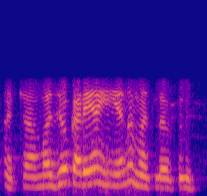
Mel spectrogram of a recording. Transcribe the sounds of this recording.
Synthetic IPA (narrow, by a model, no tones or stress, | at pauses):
ətːɕʰaməd͡ʑʱokəɾeaijenam̤ət̪ləʋt̪umi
